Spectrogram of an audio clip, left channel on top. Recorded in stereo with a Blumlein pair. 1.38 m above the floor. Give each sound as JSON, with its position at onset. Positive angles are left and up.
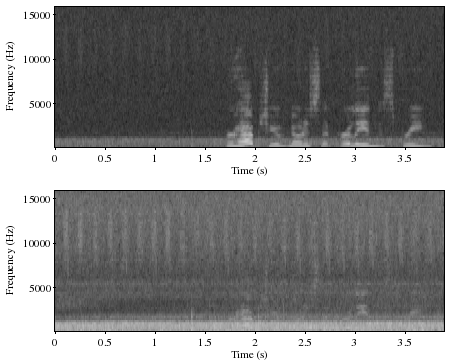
{"t": 0.0, "sound": "an insect", "azimuth_deg": -40}
{"t": 1.7, "sound": "a woman speaking", "azimuth_deg": 15}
